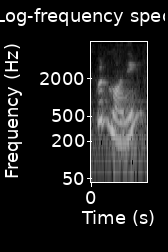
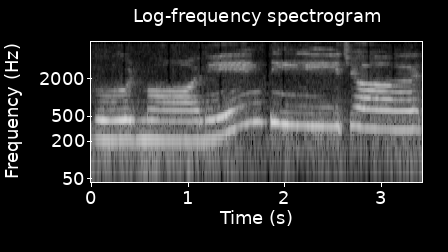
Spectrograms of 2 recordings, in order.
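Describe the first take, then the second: First: Said in the usual way. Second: Drawn-out schoolroom chant; sung, stretch each syllable in a rising sing-song. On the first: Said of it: "that's a different tone". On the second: Shown as a demonstration. Sung, pupils greeting their teacher in childhood, sing-song. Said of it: "that's a sing song tone".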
